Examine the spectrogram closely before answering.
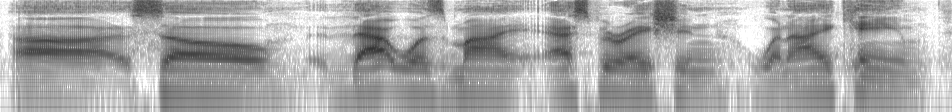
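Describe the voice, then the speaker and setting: Slow, halting missionary man. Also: on the low side, steady tone, fairly bright tone, clear, resonant tone. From Zambia. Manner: halting, with frequent uh fillers. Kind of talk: church greeting and testimony.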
